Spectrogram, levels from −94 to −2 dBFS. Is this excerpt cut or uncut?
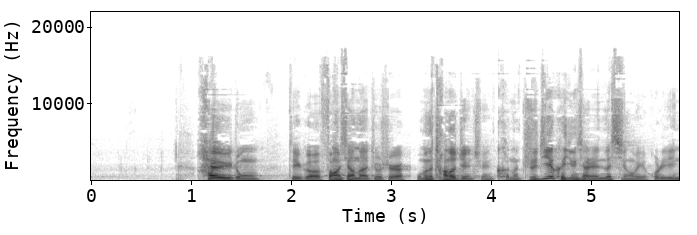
cut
